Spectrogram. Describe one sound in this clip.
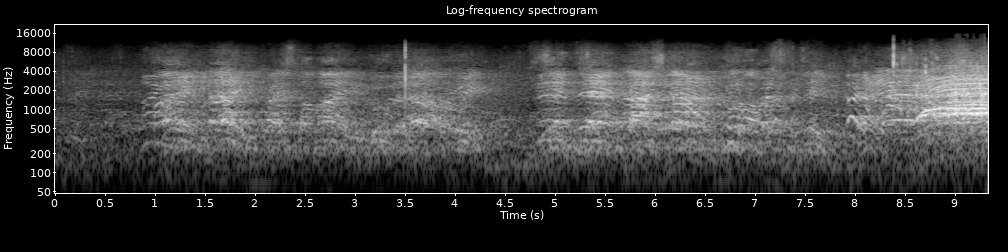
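A group of elderly men talk and laugh together up close.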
